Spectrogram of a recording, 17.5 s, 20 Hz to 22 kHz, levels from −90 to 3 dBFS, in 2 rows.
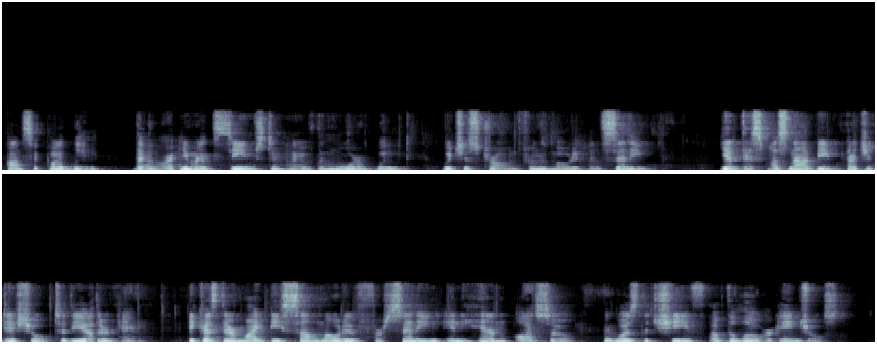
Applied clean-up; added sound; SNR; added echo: neural mask model DeepFilterNet 3.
